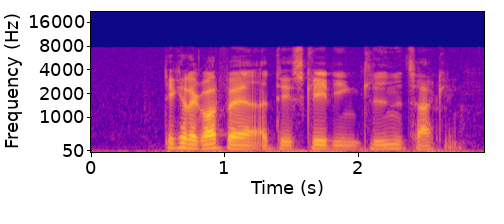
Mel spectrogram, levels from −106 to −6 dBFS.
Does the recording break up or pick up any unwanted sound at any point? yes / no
no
